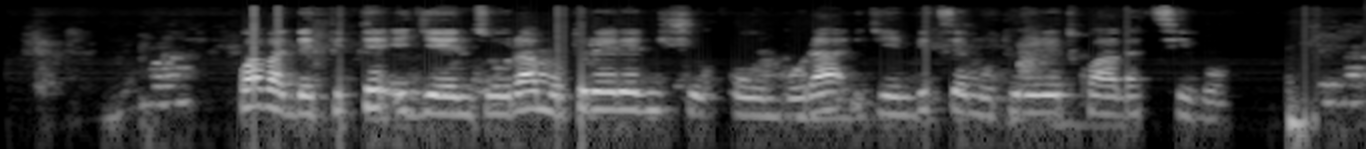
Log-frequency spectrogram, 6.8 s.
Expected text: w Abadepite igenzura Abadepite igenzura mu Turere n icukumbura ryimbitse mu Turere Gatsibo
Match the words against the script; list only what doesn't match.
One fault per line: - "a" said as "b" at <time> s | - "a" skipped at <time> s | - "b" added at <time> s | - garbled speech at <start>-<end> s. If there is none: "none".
- "Abadepite igenzura" skipped at 2.6 s
- "twa" added at 5.4 s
